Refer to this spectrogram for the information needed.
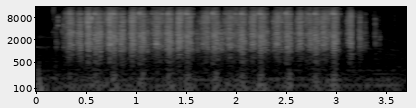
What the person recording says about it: the switches and key caps move so easily that just resting your fingers on the Caps moves them enough to make a loud audible rattly noise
